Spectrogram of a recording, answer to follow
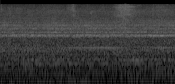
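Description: Steady mechanical hum with a faint, constant high-pitched whine running through it.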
